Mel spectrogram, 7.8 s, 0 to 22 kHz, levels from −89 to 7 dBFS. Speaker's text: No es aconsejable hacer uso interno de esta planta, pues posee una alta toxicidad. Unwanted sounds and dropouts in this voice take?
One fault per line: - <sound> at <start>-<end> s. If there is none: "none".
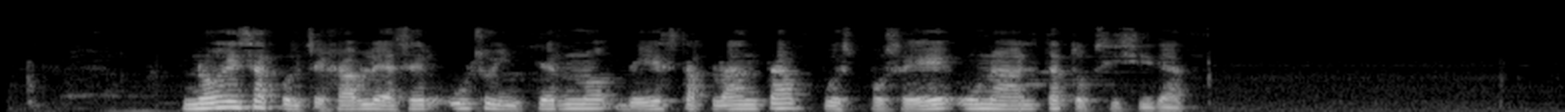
none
